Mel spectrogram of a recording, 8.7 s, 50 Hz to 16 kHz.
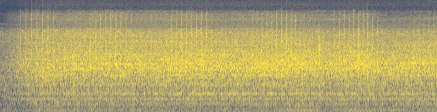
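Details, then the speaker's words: BMW X6 engine running with a steady rhythmic internal knock, roughly three per second, likely bottom-end; still knocking while being driven to get a replacement engine. "так что чип тесто через все таки она стучит"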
